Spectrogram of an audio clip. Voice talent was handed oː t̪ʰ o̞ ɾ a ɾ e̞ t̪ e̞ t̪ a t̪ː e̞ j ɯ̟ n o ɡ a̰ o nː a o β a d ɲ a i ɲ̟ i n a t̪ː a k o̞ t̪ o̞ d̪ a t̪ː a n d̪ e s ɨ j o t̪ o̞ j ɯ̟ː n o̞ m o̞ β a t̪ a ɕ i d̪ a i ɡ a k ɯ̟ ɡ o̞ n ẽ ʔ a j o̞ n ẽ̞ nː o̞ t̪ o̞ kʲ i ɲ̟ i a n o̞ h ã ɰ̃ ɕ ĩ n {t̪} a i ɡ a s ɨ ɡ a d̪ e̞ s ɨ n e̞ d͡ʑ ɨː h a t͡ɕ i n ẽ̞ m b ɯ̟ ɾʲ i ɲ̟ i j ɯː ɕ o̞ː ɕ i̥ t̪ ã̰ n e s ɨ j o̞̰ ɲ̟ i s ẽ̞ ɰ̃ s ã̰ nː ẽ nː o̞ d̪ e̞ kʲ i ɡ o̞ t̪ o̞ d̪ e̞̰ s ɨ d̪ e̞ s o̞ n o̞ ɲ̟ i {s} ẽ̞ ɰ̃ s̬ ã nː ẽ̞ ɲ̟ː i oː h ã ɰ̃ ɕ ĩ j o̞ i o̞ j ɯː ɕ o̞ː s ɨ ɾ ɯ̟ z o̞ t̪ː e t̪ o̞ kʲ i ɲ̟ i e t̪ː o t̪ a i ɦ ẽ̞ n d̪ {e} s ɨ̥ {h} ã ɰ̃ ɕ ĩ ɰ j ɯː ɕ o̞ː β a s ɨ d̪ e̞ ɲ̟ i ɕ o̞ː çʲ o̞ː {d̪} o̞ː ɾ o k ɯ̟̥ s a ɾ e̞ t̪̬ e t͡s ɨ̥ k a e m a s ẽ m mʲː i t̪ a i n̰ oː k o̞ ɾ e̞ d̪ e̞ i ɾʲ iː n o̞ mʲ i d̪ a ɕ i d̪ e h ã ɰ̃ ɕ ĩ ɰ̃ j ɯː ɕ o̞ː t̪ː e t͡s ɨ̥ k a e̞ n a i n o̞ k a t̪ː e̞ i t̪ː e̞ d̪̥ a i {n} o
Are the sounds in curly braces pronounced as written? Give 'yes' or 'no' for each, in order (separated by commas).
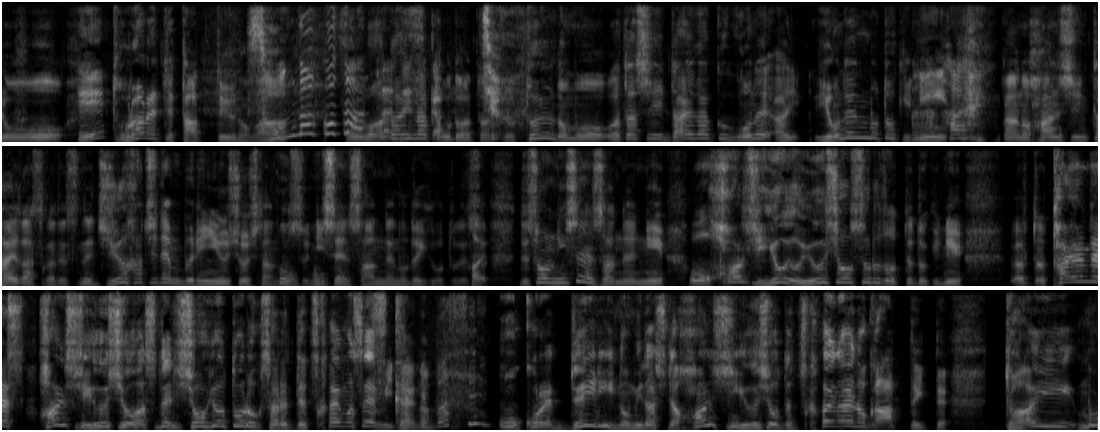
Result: yes, yes, yes, yes, no, no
